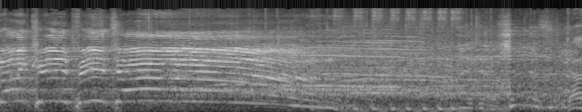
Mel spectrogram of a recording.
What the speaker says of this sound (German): Und jetzt gibt es einen richtigen Applaus für den Wackel Peter!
